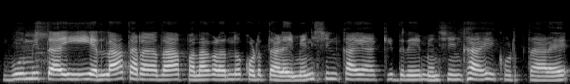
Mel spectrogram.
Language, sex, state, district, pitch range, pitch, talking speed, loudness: Kannada, female, Karnataka, Bellary, 215-235 Hz, 225 Hz, 105 wpm, -16 LUFS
